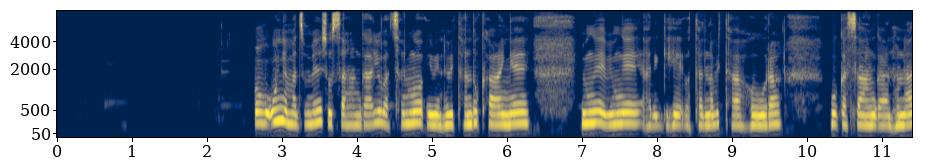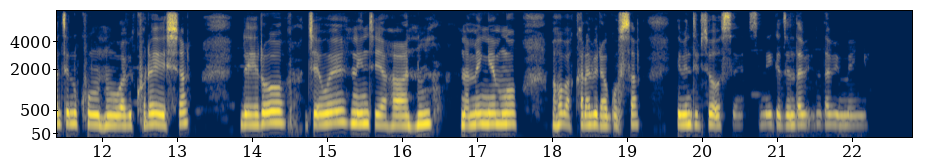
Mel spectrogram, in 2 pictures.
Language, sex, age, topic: Rundi, female, 25-35, education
